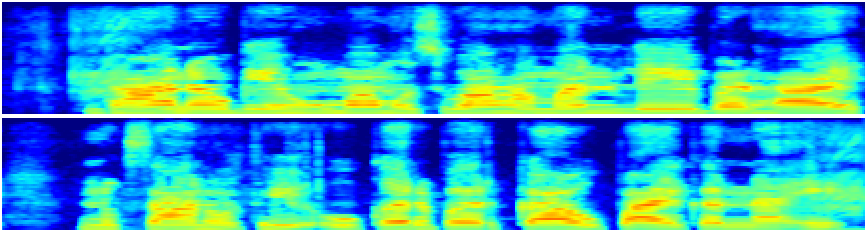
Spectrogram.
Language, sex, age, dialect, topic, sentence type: Chhattisgarhi, female, 18-24, Eastern, agriculture, question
